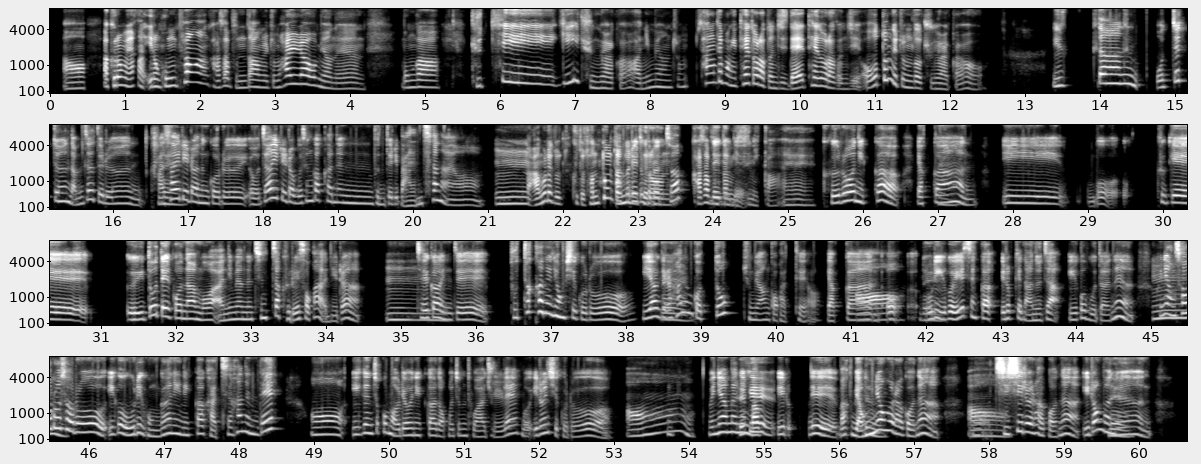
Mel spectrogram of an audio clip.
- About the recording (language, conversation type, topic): Korean, podcast, 가사 분담을 공평하게 하려면 어떤 기준을 세우는 것이 좋을까요?
- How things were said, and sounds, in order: other background noise; tapping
